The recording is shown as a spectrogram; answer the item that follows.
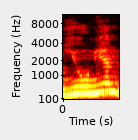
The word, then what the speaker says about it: union: बट यहां पे एन नहीं लगेगा, क्योंकि जब हम यूनियन को प्रोनाउंस करते हैं, प्रोनाउंसिएशन इसका क्या होता है, इसका स्टार्ट कैसे होता है? यू, नी, य, न, यू, य क्या आता है हमारा?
